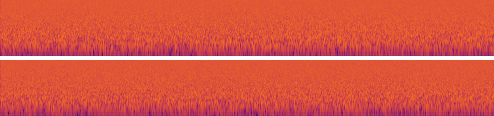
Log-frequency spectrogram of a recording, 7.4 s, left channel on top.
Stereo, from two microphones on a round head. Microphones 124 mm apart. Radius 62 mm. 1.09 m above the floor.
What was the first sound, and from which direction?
Only background noise.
